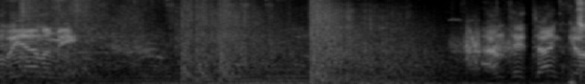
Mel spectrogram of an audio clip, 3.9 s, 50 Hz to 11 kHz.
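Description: Clattering machine gun fire and bursts in the Company of Heroes 2 video game, moderately loud with short volleys, heard under ongoing talk.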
